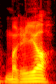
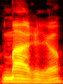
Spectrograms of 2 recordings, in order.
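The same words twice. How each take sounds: First: "Maria" with the last vowel stressed; "Maria" landing on its ending, not its start; stress on final vowel. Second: Said in the usual way. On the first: Shown as a demonstration. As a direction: push the emphasis to the final A of "Maria". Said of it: "Not Mario. Maria". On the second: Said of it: "Not Mario".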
